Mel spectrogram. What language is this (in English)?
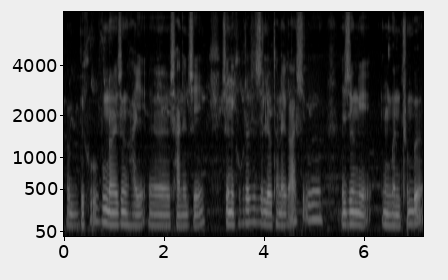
Bodo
